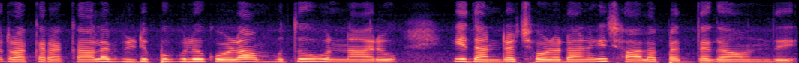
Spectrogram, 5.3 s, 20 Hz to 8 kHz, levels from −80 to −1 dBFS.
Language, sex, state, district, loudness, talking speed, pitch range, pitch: Telugu, female, Andhra Pradesh, Visakhapatnam, -16 LUFS, 145 wpm, 230-255 Hz, 240 Hz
